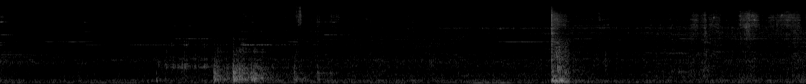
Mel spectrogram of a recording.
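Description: Leftover rice tipped from a plastic container into a stainless steel pot: mostly quiet, with a few faint clinks and one sharper knock about halfway through, then a silicone spatula starting to stir near the end.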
